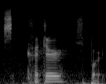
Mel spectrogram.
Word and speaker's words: Cuttersport: Cutter Sport. Cutters. That's how you pronounce it.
